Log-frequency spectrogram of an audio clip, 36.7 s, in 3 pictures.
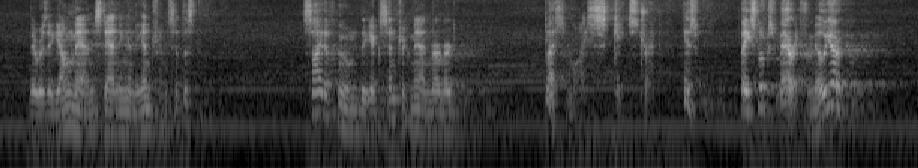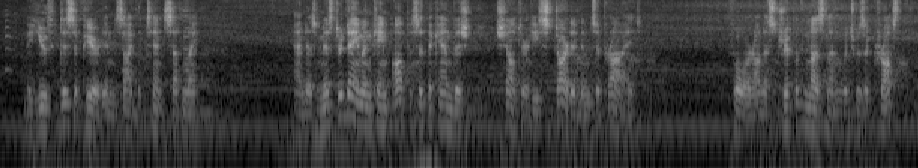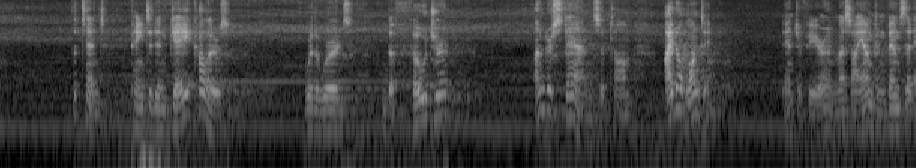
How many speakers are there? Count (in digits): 1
